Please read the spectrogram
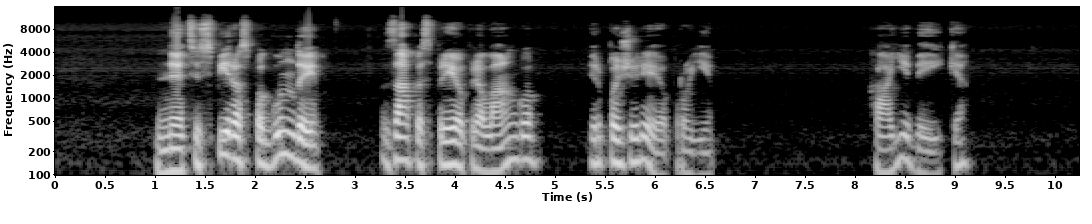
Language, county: Lithuanian, Šiauliai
